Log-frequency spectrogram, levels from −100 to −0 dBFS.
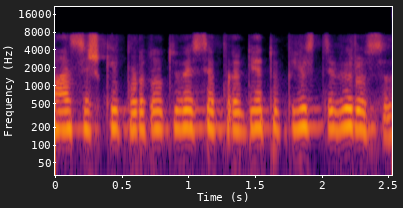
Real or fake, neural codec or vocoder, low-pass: fake; codec, 16 kHz, 2 kbps, FreqCodec, smaller model; 7.2 kHz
